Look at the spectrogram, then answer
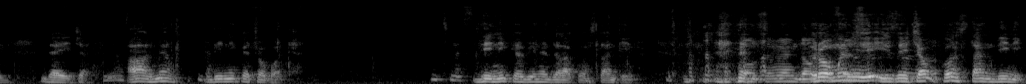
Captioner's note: laughter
